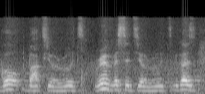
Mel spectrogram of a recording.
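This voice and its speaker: Male interviewer, Ghanaian accent, slightly high pitch, eager casual delivery, faintly noisy ambient recording. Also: fairly even intonation, normal speed. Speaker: interviewer, video host.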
